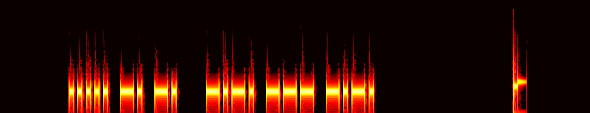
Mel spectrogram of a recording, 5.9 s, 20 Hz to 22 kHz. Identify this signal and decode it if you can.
Morse code, heard as a keyed tone, about 28 wpm, 690 Hz. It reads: 5NN COC
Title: Ontario QSO Party Exchange 28wpm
